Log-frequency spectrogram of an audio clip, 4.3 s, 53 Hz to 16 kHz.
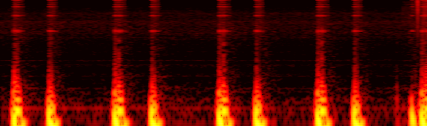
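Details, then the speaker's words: Apical pulse, stethoscope's warmed diaphragm over the PMI at the fifth intercostal space, left midclavicular line: clear, regular lub-dub at about 60 beats a minute; normal S1 and S2 heard with regularity. "you can hear s1 and s2 with regularity"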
